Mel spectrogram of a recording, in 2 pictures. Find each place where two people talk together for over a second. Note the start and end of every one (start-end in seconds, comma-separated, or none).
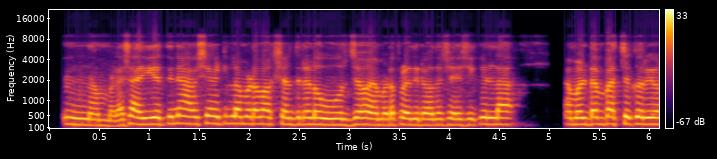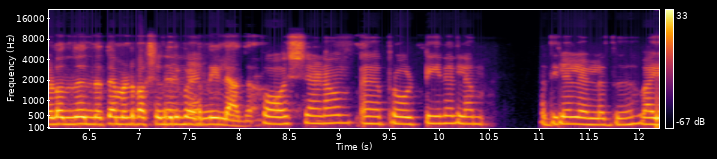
none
